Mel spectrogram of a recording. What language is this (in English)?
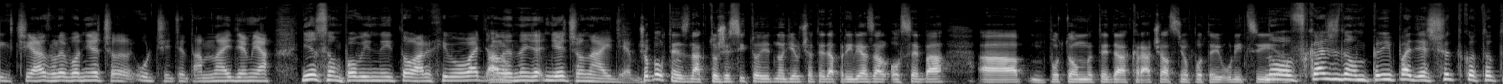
Slovak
